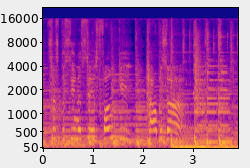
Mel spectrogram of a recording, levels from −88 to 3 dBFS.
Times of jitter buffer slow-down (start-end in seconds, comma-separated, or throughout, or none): none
